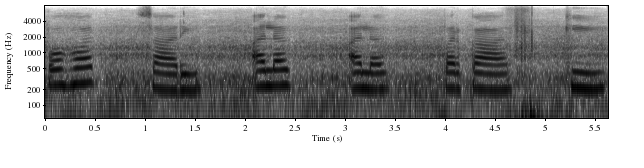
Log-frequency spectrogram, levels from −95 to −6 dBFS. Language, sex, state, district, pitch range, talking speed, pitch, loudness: Hindi, female, Chandigarh, Chandigarh, 205-235 Hz, 65 wpm, 210 Hz, -15 LUFS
